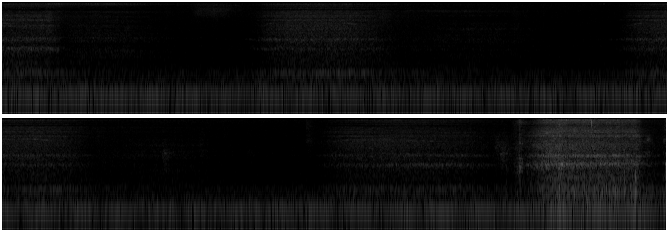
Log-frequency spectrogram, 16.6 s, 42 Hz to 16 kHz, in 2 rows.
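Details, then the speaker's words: Brand-new ResMed 11 CPAP machine, 2025, with mask on during breathing: steady hum with loud hissing, Darth Vader-like air rushes on each inhalation, seemingly from the water tank area; replacing the tank did not help. "How you supposed to sleep with that? How you supposed to get to sleep with that nasty Darth Vader noise the whole time?"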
